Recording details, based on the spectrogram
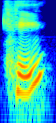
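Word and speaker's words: Khaite: one on my radar it's pronounced Kate but it's spelled KH a ite Oh have you yeah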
